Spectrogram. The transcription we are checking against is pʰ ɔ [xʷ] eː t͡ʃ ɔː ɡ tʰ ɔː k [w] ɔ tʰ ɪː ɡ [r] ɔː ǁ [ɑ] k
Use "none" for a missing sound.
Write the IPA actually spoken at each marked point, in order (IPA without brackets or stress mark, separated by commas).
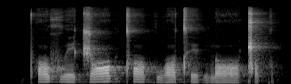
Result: xʷ, w, n, ɔ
